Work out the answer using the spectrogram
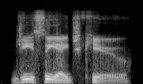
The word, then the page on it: GCHQ: British English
